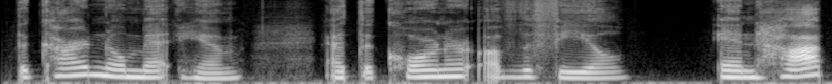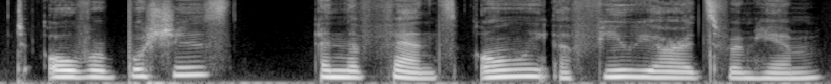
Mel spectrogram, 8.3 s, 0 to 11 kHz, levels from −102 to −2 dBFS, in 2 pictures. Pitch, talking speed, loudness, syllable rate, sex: 200 Hz, 165 wpm, -21 LUFS, 4.7 syllables/s, female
